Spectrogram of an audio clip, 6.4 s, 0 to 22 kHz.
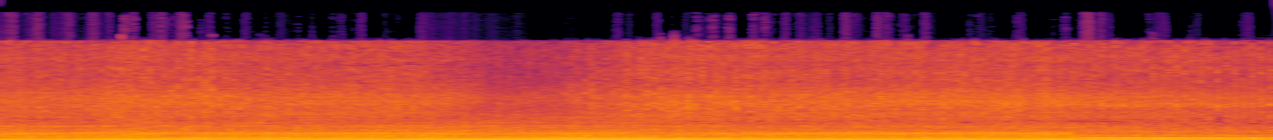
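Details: Snapper SR1433 rear-engine rider mower, sat 8 years, after carburetor rebuild: steady even single-cylinder thump easing lower near the end; normal idle, quiet and smooth.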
